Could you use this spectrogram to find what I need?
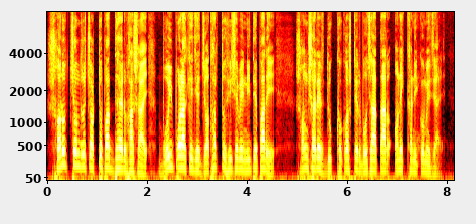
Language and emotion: Bengali, neutral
